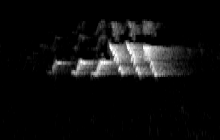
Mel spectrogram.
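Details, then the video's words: A double-collared seedeater sings one quick, bright phrase of high chirping notes that run together into a rich trill, lasting just over a second with near silence around it. "Coleira canto especial, SHOW de canto"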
